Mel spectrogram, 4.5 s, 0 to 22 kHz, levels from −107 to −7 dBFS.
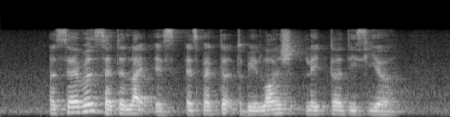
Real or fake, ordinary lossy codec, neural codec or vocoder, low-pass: real; none; none; none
